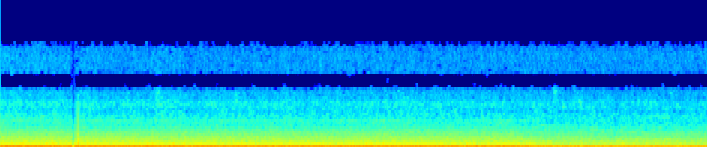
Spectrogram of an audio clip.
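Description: Small excursion boat's engine running steadily under way, with water rushing along the hull.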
